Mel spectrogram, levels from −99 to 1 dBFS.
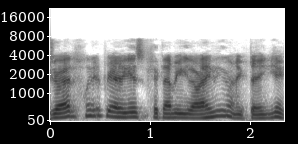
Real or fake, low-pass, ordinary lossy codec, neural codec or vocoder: fake; 7.2 kHz; none; codec, 16 kHz, 1 kbps, FreqCodec, larger model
